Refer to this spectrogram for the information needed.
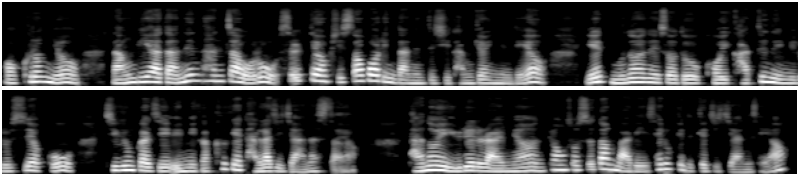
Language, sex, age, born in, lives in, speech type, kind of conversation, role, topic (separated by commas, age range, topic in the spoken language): Korean, female, 40-44, South Korea, United States, read, expert-assistant, expert, 재미있게 언어의 기원이나 변화를 알려주는 책이나 영상, 어디서 찾을 수 있을까요?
